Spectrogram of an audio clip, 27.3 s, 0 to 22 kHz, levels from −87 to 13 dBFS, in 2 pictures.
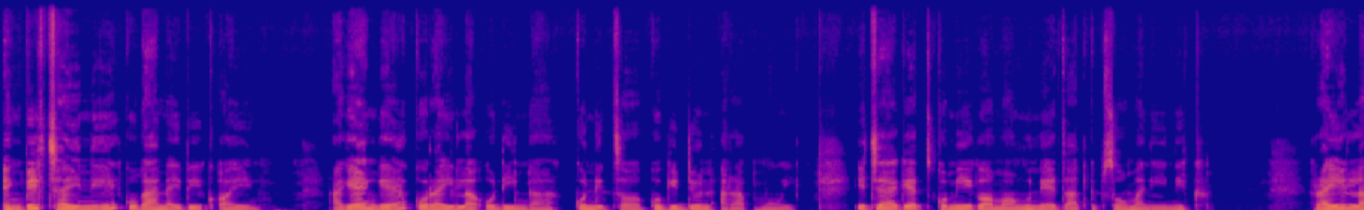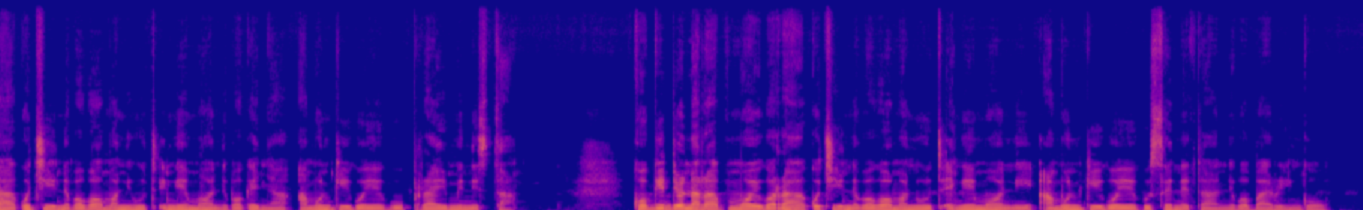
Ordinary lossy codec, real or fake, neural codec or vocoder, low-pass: none; fake; vocoder, 44.1 kHz, 128 mel bands, Pupu-Vocoder; none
